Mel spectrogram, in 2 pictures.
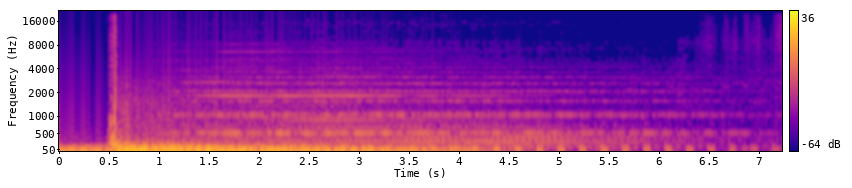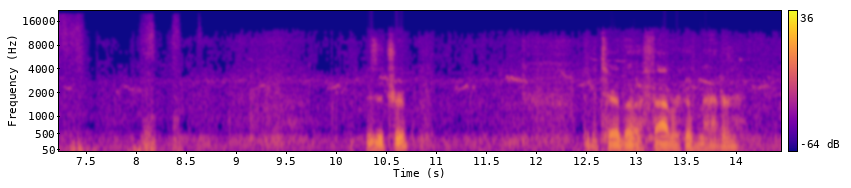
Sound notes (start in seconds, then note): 0.0 boom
